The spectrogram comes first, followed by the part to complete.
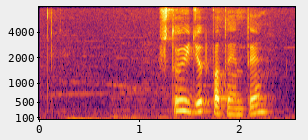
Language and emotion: Russian, neutral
